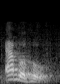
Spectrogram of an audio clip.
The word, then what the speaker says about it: Abihu: And the one I want to concentrate now is found in right ways and wrong ways is Leviticus 10, Nadab in Abihu, or the correct way to say it, as Brother Brett knows, is Abihu.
